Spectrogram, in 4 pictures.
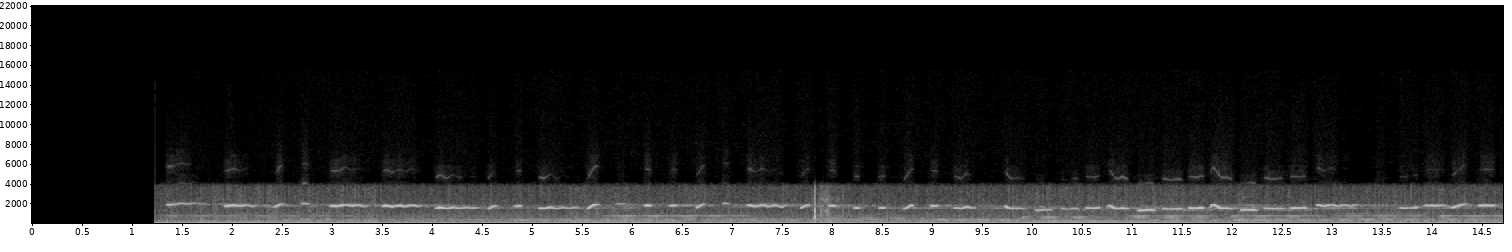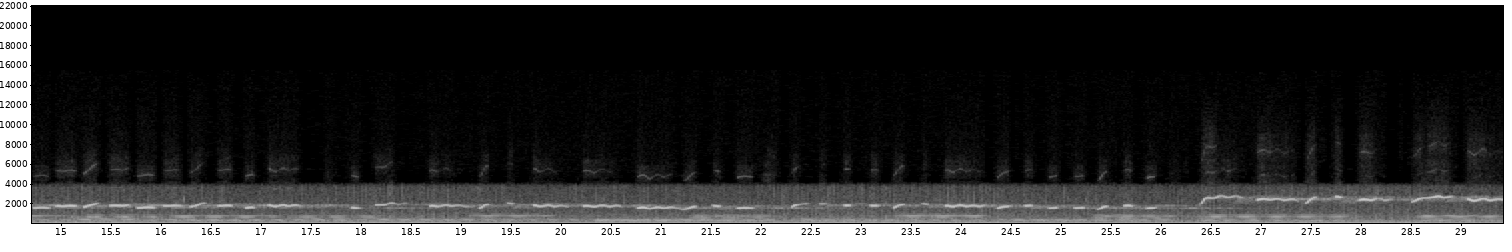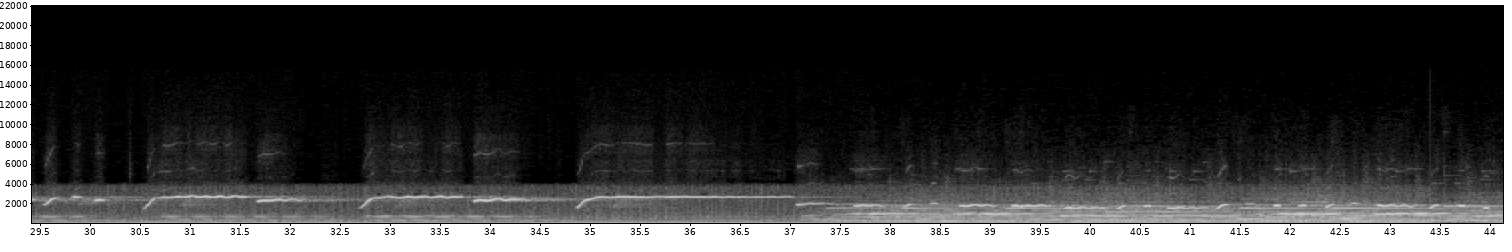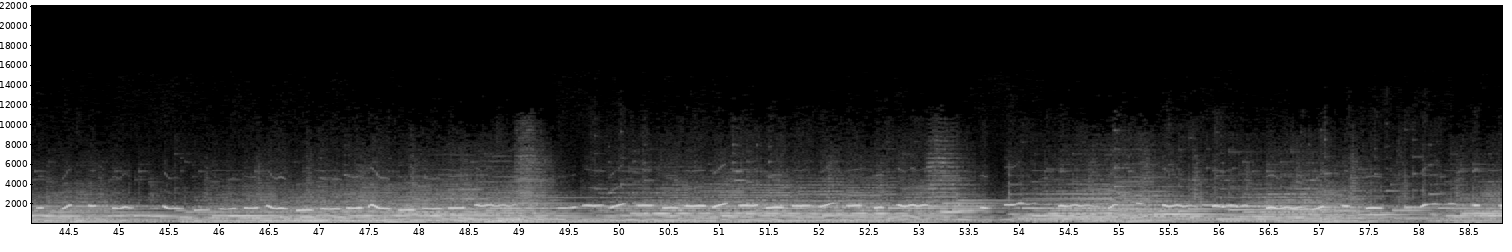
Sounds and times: Music: 1.2s - 34.8s, 37.1s - 58.8s.

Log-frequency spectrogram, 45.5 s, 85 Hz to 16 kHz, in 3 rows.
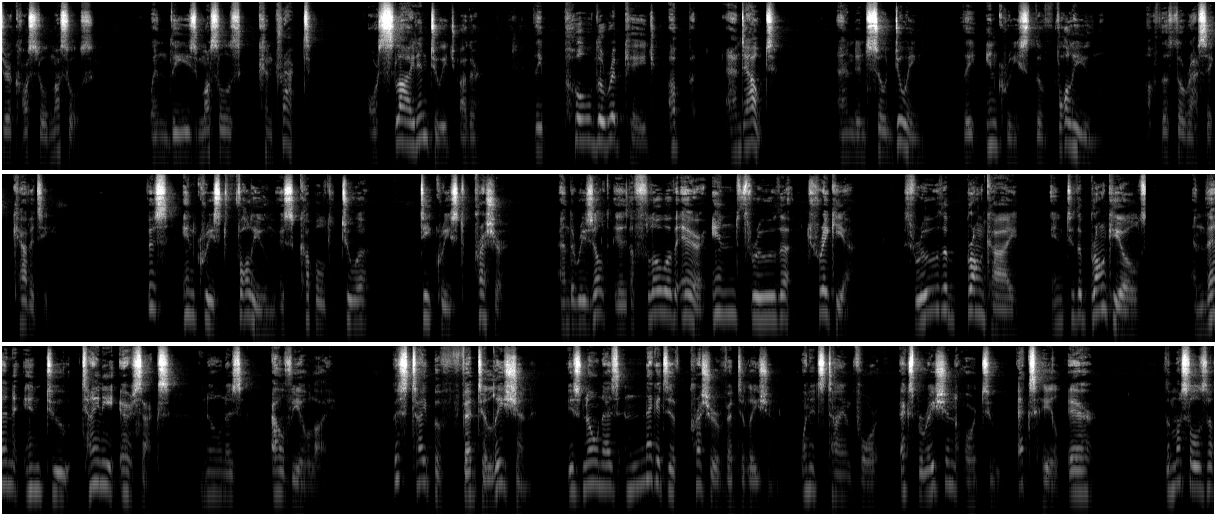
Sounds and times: Speech: 0.0s - 1.2s, 1.8s - 4.0s, 4.6s - 9.8s, 10.4s - 15.9s, 17.0s - 19.8s, 20.4s - 34.6s, 35.2s - 44.0s, 44.8s - 45.4s.

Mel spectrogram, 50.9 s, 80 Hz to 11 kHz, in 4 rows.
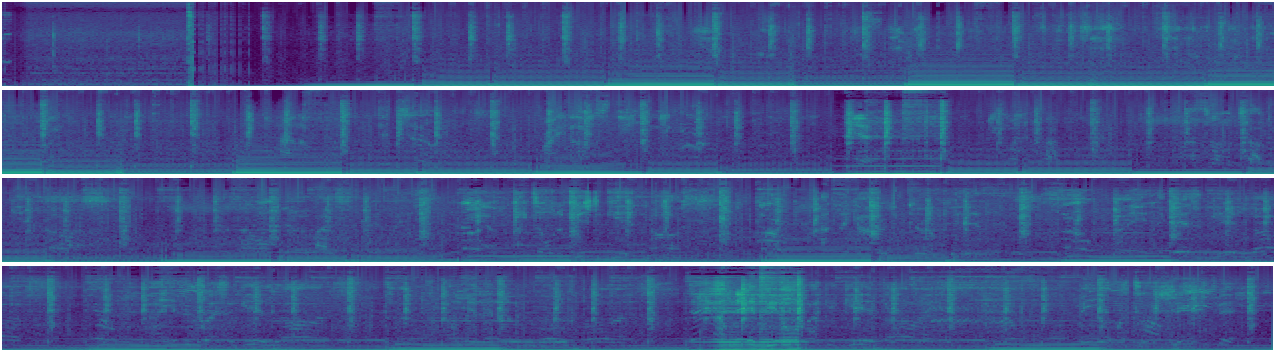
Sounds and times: Music: 0.0s - 0.6s, 1.7s - 50.8s.

